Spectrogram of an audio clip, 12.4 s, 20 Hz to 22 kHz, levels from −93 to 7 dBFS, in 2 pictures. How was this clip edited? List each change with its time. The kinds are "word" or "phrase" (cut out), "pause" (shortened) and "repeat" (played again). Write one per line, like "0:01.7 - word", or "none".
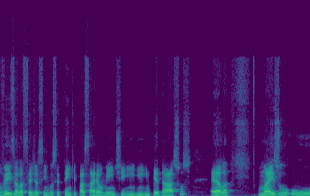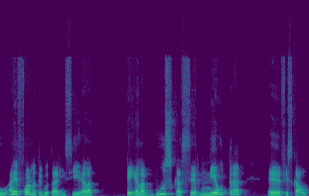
none

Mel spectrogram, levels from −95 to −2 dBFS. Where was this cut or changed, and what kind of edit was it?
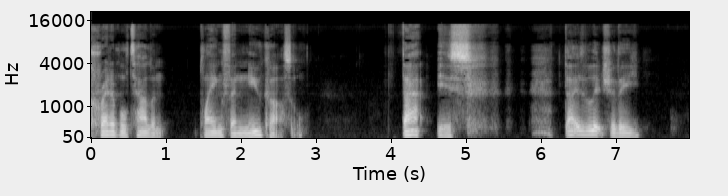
none

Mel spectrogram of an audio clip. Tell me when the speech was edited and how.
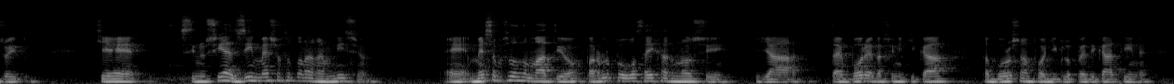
none

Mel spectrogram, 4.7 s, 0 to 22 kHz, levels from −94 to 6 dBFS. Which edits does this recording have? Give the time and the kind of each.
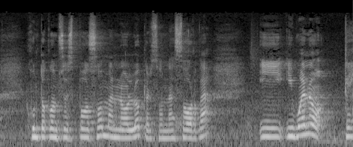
0:01.9 - phrase

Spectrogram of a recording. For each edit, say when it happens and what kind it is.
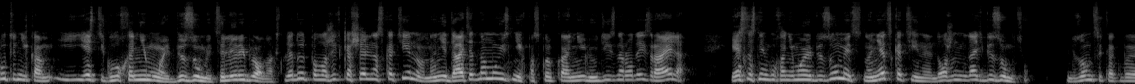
none

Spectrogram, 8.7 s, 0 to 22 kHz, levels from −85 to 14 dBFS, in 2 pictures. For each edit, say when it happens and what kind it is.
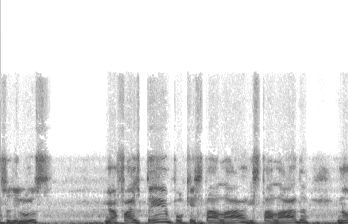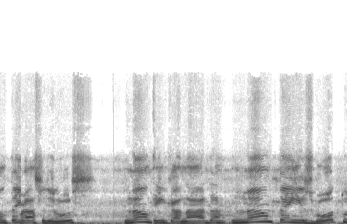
0:01.7 - word
0:04.6 - word
0:06.2 - phrase

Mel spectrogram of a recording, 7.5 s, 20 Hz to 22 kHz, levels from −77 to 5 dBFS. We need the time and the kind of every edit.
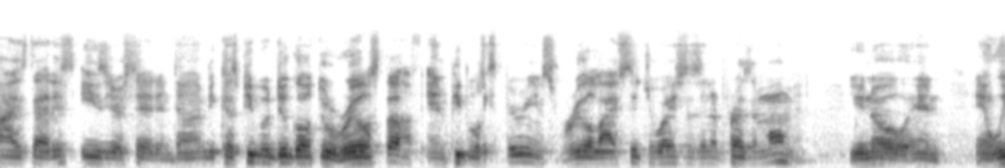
0:03.6 - word

